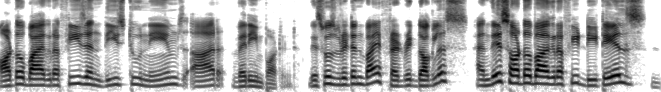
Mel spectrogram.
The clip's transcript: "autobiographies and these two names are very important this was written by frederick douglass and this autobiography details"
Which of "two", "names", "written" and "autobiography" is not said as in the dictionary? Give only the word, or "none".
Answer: none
